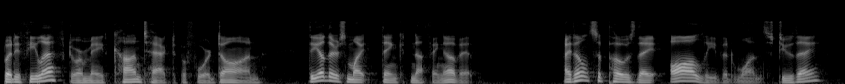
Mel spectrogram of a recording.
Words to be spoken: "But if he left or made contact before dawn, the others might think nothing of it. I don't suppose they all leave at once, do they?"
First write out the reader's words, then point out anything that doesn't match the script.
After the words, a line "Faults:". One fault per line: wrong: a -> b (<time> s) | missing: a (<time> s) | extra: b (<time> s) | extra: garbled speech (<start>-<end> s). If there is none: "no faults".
"But if he left or made contact before dawn, the others might think nothing of it. I don't suppose they all leave at once, do they?"
Faults:
no faults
